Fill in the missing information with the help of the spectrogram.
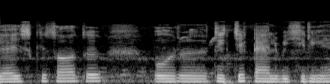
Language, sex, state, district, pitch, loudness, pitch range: Hindi, male, Uttar Pradesh, Shamli, 135 Hz, -19 LUFS, 135-150 Hz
